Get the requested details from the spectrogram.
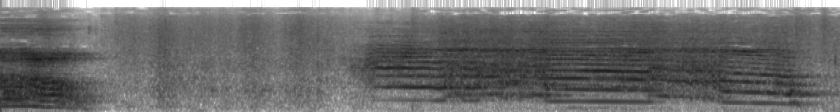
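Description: A person screams into two balloons, making a muffled, squawking wail: a short harsh burst, a brief lull, then a long sustained high-pitched cry that wavers and drops at the end.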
